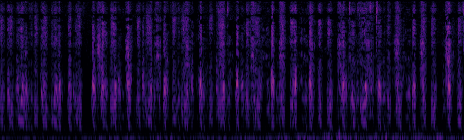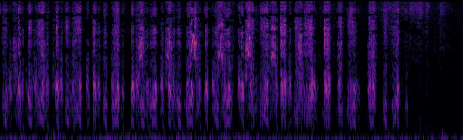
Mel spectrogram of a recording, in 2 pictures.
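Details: Tethered chukar partridge used as a hunting decoy outdoors, calling in a long run of rapid, rough clucks, roughly two a second or faster, ending abruptly into quiet.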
